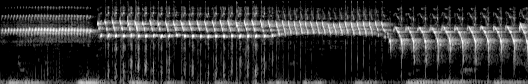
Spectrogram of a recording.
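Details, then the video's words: Canary, a fighter-type bird, singing a rolling song meant as a master recording for training other canaries: a long steady trill opens, then fast buzzy rolled notes, shifting into rapid repeated downslurred whistles at a high pitch, with faint low thumps. "Burung canary fighter || Suara ngeroll || Cocok sekali untuk masteran || canary mandek.!"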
